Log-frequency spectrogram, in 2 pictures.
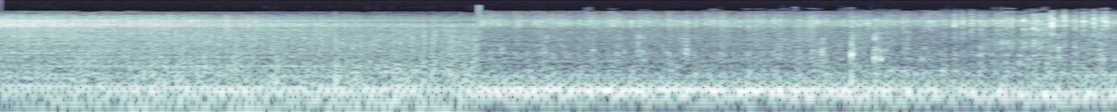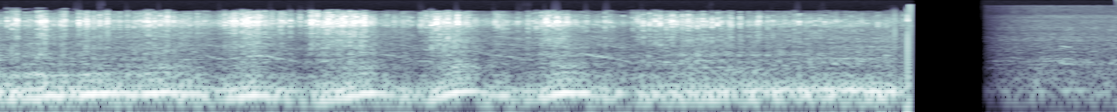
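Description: A race car engine roars loudly and revs up and down.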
